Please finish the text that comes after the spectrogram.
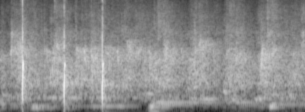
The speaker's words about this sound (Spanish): ¿Por qué no juntas sus palmas? Y así, con ese mismo entusiasmo, fuerte ese aplauso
